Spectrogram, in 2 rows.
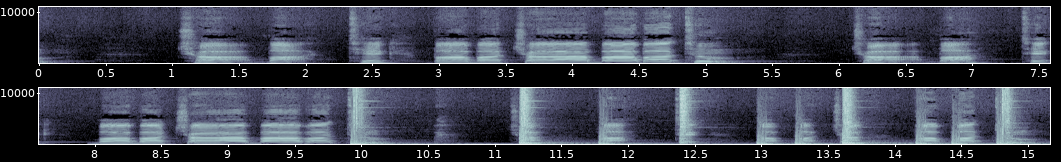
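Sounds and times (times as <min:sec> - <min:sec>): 
beat: 0:09.9 - 0:15.1.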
